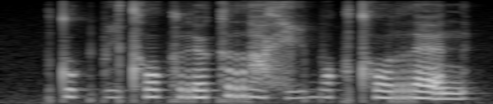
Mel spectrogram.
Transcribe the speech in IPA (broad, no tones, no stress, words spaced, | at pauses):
tʷikpi̤tʰokrøk ra̤xi̤ bɔktʰorɛn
